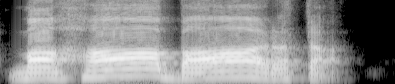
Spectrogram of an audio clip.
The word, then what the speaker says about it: Mahabharata: Now there are two long syllables. Remember in Sanskrit, it can be ha or it can be ha, ba or ba. So in that word, the ma, ra, ta are all short syllables. Ma, ra, ta. The ha and ba are long syllables. So when you pronounce that word, it's pronounced Mahabharata, you know. But we kind of drop the first guru and we just say Mahabharata. So when you consider linguistically what a guru is, the guru is the stress of any word.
